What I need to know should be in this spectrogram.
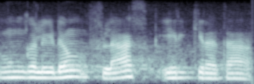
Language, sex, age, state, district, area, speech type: Tamil, male, 18-30, Tamil Nadu, Viluppuram, urban, read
